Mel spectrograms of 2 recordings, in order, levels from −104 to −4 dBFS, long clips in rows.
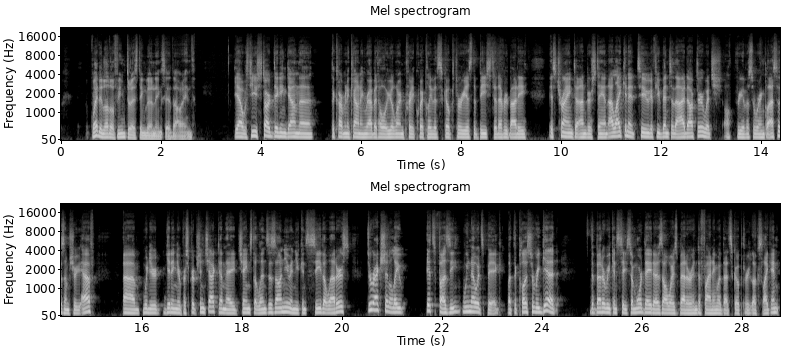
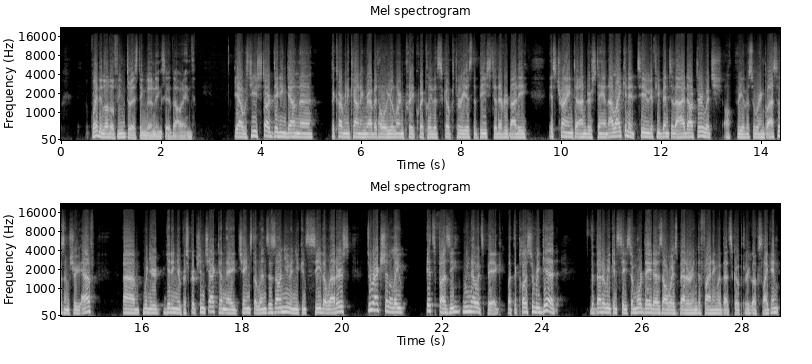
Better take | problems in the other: first | distortion; slight; 13% of the sound clipped

